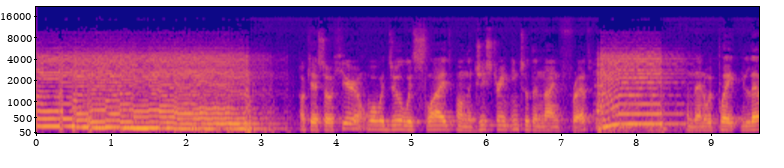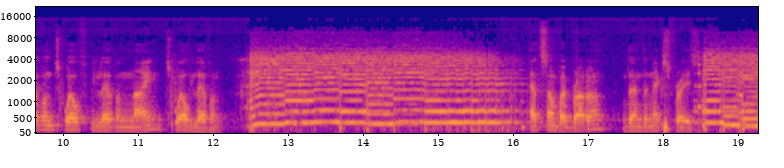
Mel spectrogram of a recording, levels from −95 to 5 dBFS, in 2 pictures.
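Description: Whole compressed frames were skipped at 11.67 s (about four 26.1 ms frames, roughly 100 ms) and 15.61 s (about two, roughly 50 ms), so the audio jumps ahead with a brief smeared blip.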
